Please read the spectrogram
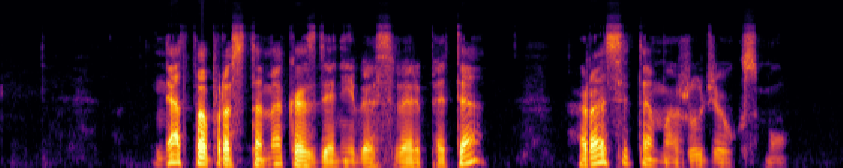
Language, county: Lithuanian, Vilnius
